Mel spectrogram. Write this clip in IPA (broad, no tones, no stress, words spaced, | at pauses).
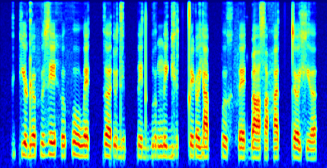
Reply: kʲœɖœfʏ zehɵ fowɛ kːɐɗʏde̤pːed ɡ͡bɵŋ͡me ɡʲɵtːeɽœja pːɵx fɛ ɡ͡basˤɐha tːœxʲɐ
